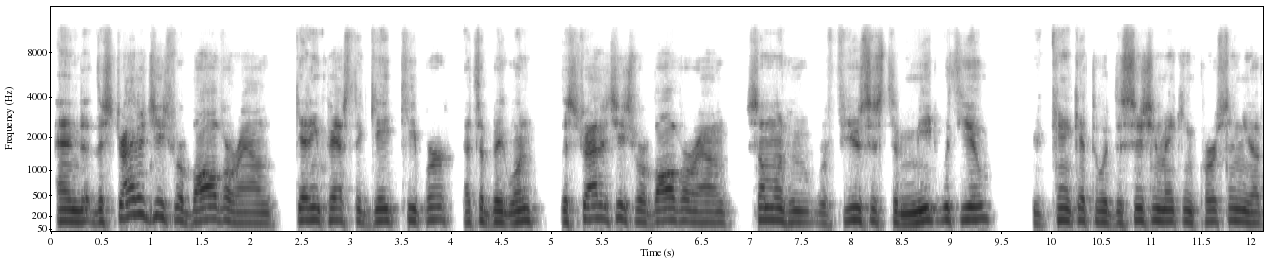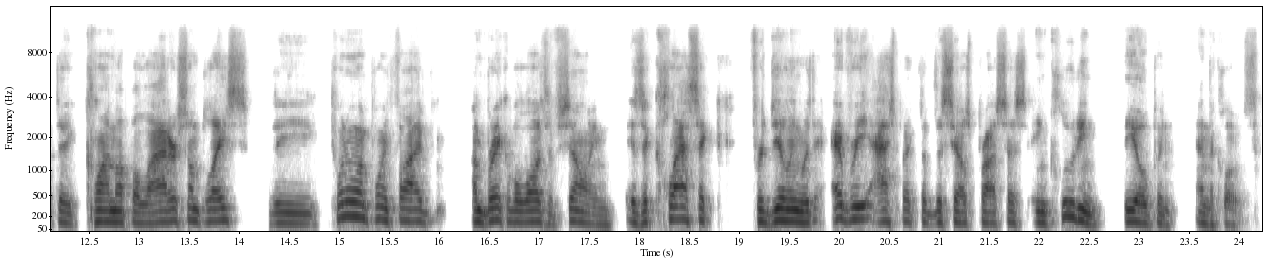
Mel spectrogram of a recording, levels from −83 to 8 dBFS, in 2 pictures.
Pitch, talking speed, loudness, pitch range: 140 Hz, 160 wpm, -17 LUFS, 130-155 Hz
